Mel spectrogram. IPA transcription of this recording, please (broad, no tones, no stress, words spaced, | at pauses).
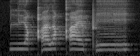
lyqʼɯ qʼæpʼe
